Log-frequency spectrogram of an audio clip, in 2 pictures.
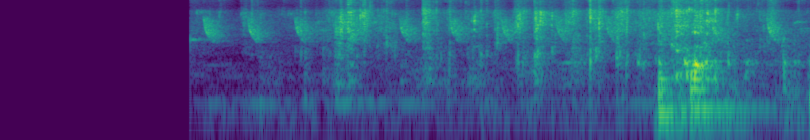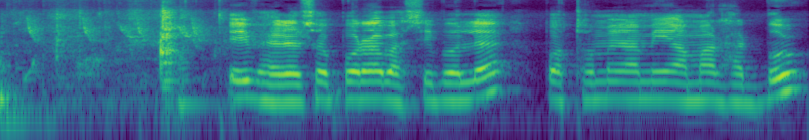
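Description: Water splashes in a plastic mug.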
